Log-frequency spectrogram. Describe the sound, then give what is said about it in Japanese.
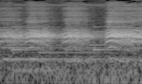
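A crow caws loudly three times in close succession, harsh and nasal, each call drawn out and prominent with no voices around it. “カラスが大きな声で鳴く”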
